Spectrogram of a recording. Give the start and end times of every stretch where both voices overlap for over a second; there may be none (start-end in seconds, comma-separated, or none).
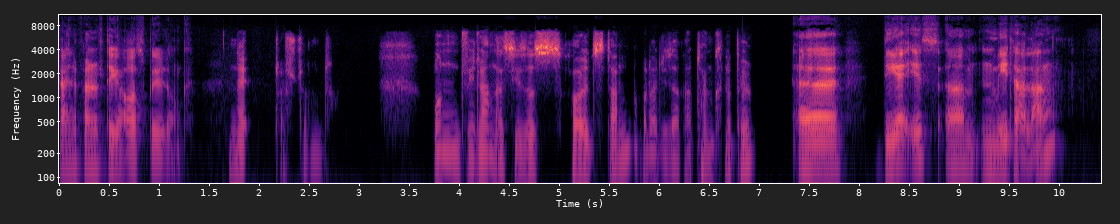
none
